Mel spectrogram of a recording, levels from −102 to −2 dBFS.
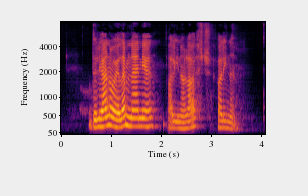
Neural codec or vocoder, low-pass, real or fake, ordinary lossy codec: codec, 16 kHz, 4 kbps, X-Codec, WavLM features, trained on Multilingual LibriSpeech; none; fake; none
